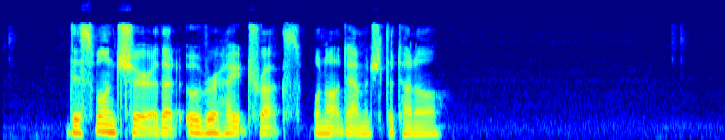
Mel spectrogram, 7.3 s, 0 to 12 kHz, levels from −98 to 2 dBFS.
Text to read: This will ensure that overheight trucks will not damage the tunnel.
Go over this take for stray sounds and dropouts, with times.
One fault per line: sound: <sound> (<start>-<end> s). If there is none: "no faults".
no faults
